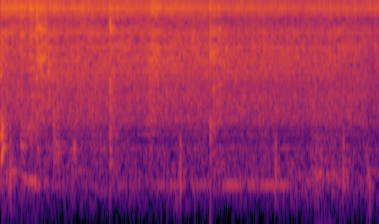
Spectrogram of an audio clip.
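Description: Chopped onion, peanuts and green chillies sizzling steadily in hot oil in a steel kadhai, with a few light clicks and scrapes of a perforated metal spoon stirring. The onion is frying down to the translucent stage.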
